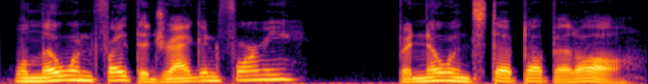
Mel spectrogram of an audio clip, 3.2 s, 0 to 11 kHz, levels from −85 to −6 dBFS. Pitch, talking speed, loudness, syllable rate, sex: 135 Hz, 280 wpm, -16 LUFS, 7.2 syllables/s, male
